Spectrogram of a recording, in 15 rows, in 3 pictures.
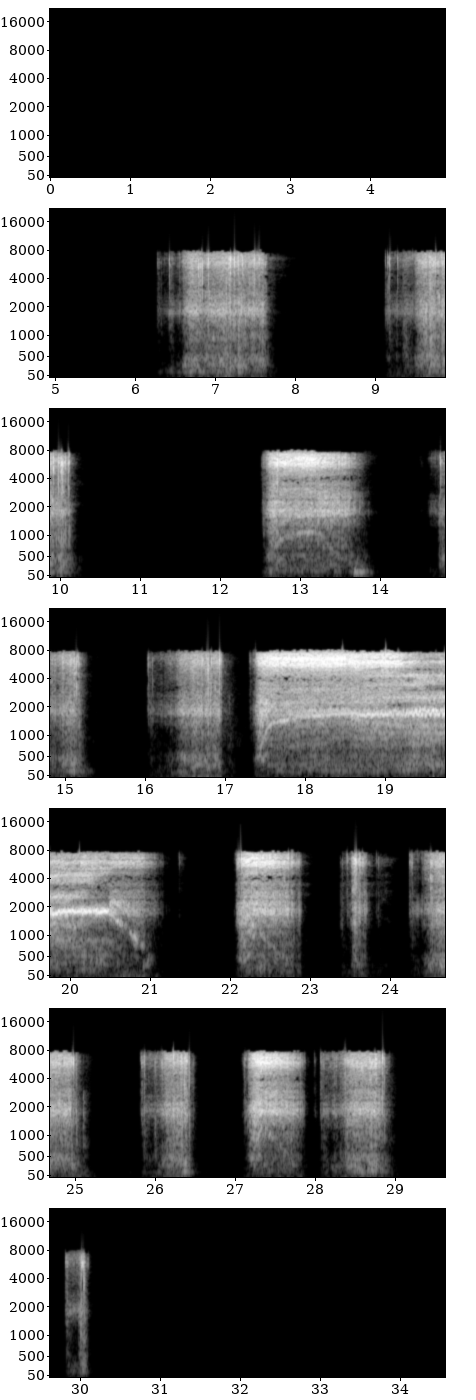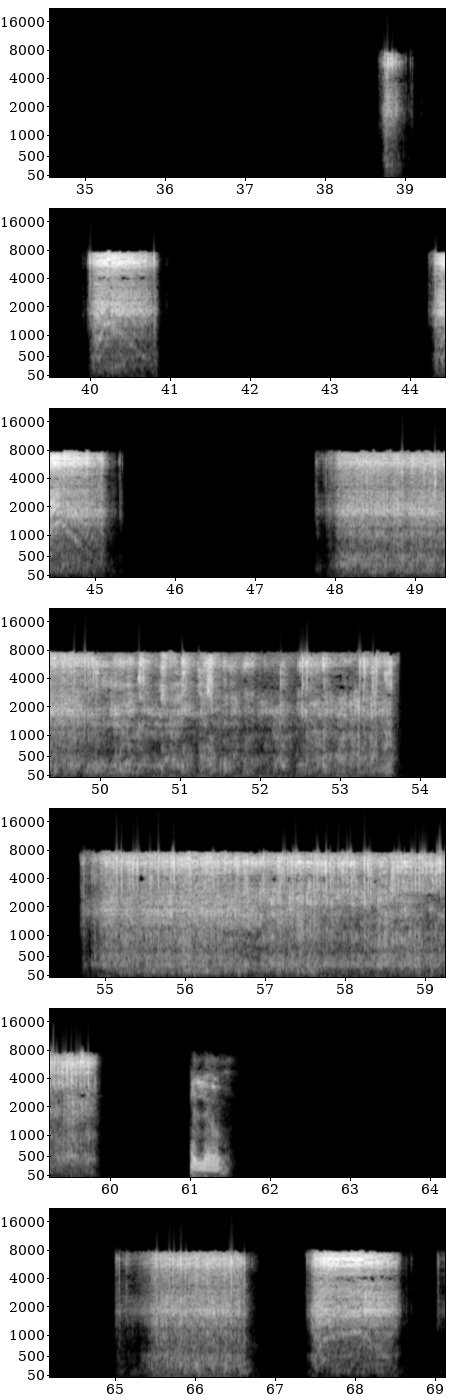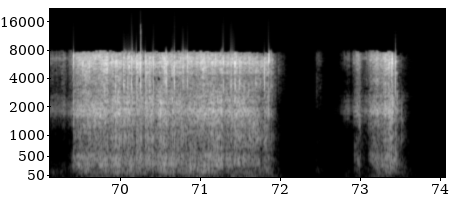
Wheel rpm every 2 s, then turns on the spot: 0, 0, 0, 10, 10, 0, 40, 0, 60, 200, 70, 20, 10, 10, 10, 0, 0, 0, 0, 10, 10, 0, 10, 0, 40, 50, 40, 30, 50, 30, 0, 0, 10, 30, 20, 30, 0.
6-10 28-30 48-60 64-66 68-72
